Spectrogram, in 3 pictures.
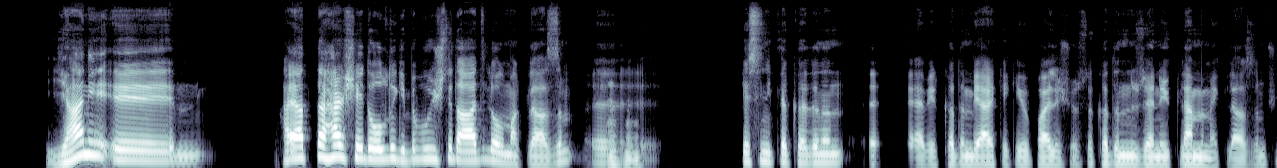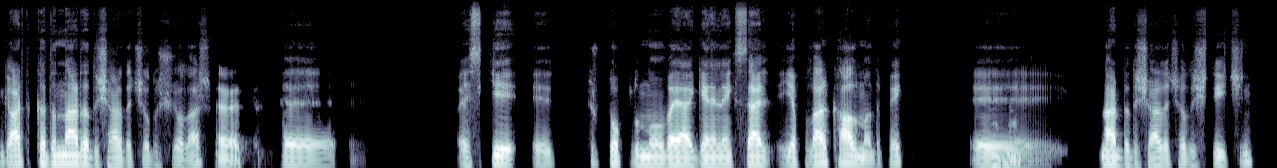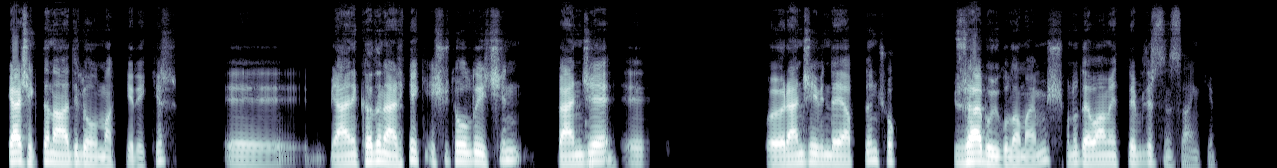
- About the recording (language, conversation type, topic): Turkish, podcast, Ev işlerini adil paylaşmanın pratik yolları nelerdir?
- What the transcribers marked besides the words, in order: other background noise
